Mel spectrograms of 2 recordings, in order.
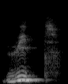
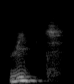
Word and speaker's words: huit: So, UI combination. So this combination is pronounced oui. Okay, oui. Like oui. Okay, oui. For example, huit, huit, the number 8.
